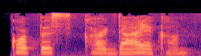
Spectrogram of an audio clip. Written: corpus cardiacum

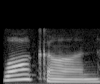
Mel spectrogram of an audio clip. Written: walk-on

